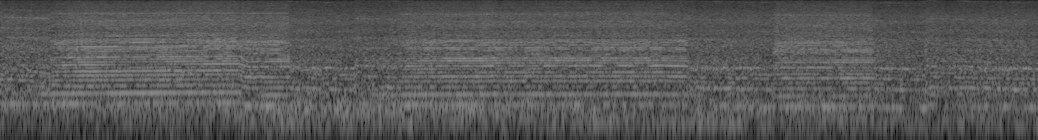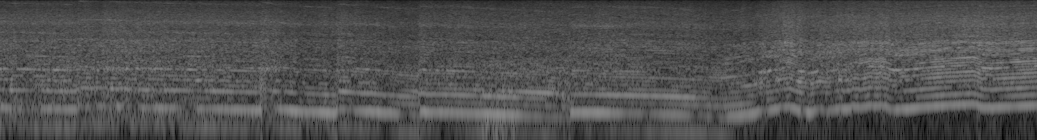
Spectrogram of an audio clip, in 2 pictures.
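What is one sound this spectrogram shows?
A racing car engine whines steadily at high revs, then drops in pitch as the car slows and shifts down through the gears.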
